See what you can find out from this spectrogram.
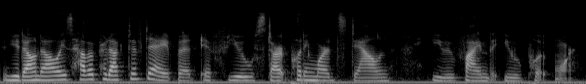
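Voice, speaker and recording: Soft-spoken young woman author. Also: on the low side, steady tone, moderate pace. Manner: soft-spoken, light laughs. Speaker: author guest. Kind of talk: radio interview.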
